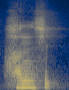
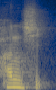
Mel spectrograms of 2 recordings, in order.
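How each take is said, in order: The two takes are said the same way.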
